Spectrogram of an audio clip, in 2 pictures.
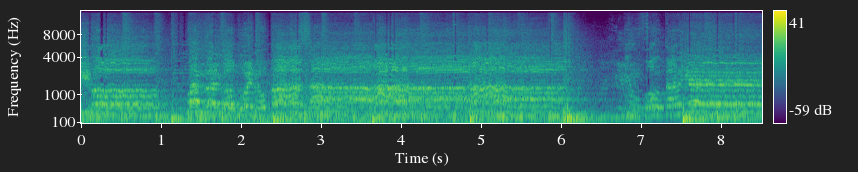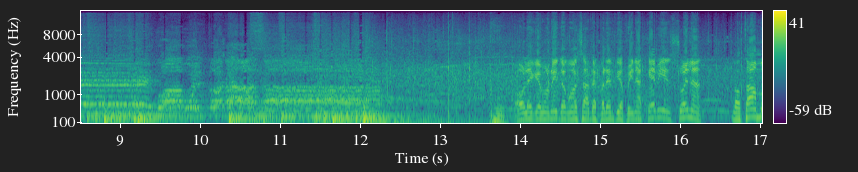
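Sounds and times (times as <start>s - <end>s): male chorus singing in harmony: 0.0s - 12.4s
drum beats: 7.5s - 17.0s.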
